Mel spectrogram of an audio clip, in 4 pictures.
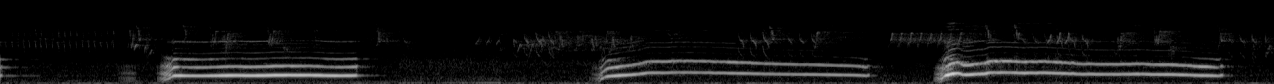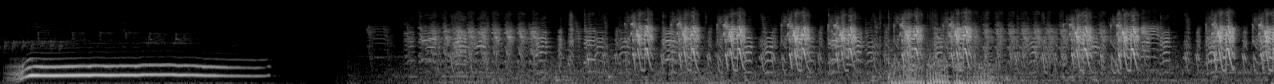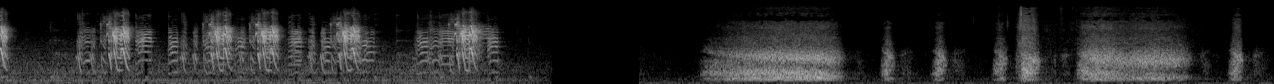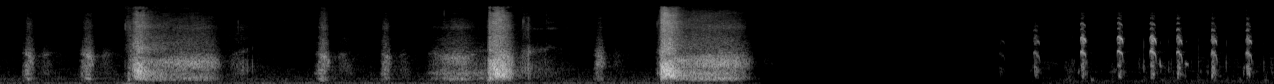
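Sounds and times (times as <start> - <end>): finches chirping: 16.4 - 30.6.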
